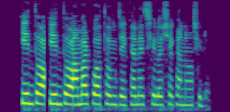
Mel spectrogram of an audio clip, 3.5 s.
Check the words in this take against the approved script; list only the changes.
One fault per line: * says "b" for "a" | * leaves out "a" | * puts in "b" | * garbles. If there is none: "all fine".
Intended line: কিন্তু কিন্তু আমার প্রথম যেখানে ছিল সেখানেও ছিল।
all fine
